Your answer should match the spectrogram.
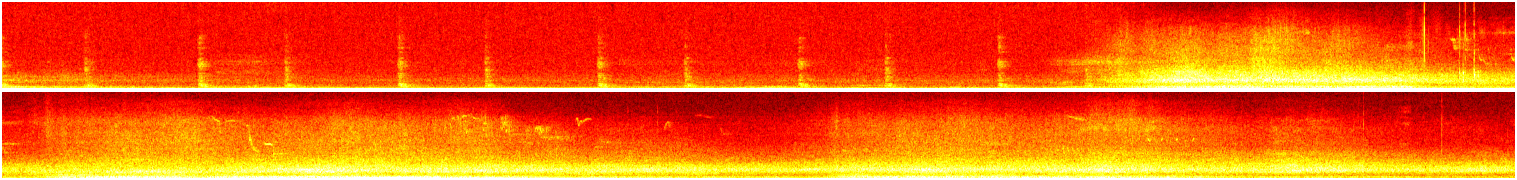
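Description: A clock ticking about once a second in a quiet room. About eleven seconds in it gives way to a louder outdoor rushing noise with a low rumble, which swells and fades a few times, like road traffic passing.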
